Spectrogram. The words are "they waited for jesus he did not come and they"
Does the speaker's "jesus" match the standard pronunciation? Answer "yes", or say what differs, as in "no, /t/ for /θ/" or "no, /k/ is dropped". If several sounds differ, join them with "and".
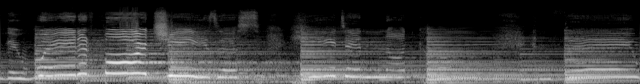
yes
